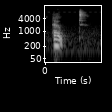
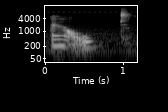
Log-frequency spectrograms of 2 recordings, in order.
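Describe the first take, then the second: First: The word is said as one short syllable. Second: The word is drawn out into two syllables. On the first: The speaker calls it right. "meant to be just one syllable" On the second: The speaker calls it wrong. "You don't say"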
